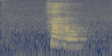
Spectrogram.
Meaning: to await patiently: 1. with resignation or humility 2. with longingness or hopefulness
- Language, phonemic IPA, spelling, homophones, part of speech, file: German, /ˈharən/, harren, Haaren / Hahn, verb, De-harren.ogg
